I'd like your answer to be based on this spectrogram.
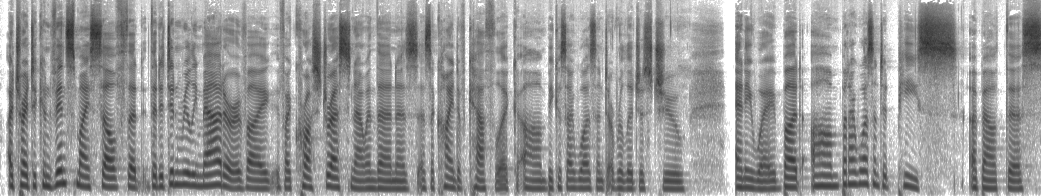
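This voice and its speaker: In an American accent, a woman with a very deep, low pitch speaks at a moderate pace with hardly any pauses and ordinary pitch variation, on a very clean recording with a silent background. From Cuban American. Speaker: anthropology professor. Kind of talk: lecture. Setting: stage with audience. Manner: halting.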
